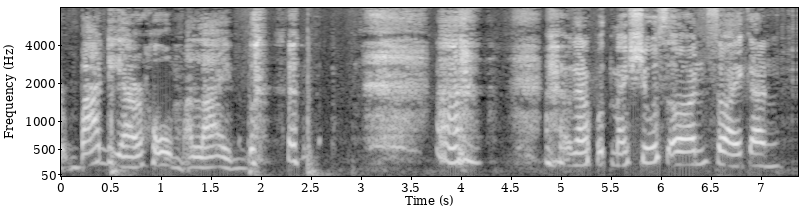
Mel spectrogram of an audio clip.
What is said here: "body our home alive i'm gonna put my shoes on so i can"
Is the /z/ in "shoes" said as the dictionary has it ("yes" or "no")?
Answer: no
